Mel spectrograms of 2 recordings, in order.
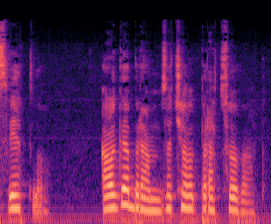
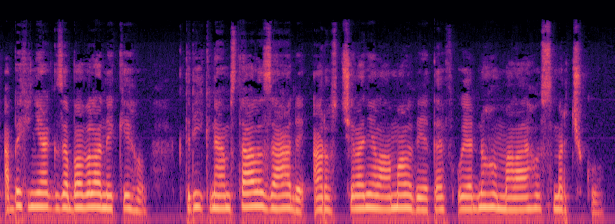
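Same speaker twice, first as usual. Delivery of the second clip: ordinary delivery, nothing marked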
